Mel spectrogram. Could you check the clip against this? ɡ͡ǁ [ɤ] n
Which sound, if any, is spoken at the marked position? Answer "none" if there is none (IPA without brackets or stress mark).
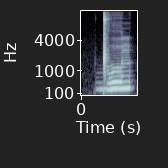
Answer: o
